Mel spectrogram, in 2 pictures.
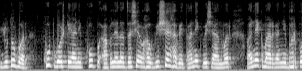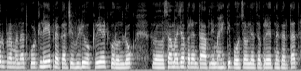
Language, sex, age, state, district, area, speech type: Marathi, male, 18-30, Maharashtra, Ahmednagar, rural, spontaneous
